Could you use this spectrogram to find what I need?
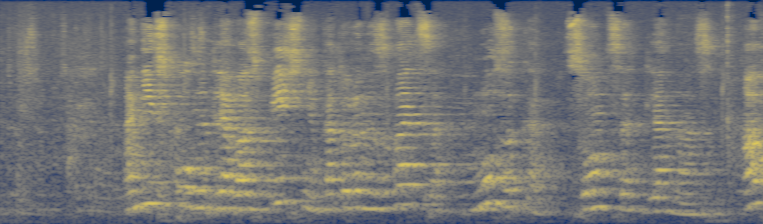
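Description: A woman speaks clearly through a microphone in a large hall.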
